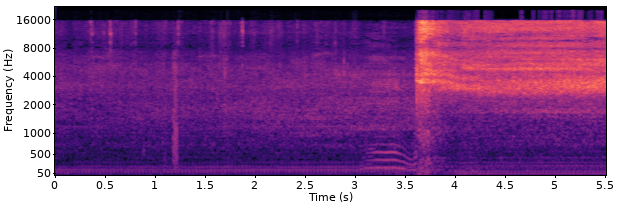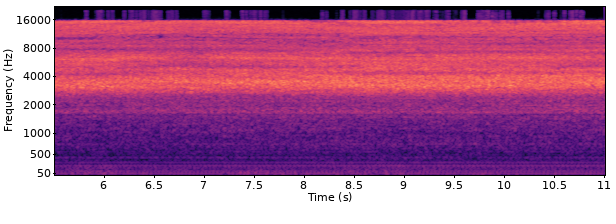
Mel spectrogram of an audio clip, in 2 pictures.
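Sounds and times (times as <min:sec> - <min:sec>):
gas engine running: 0:00.0 - 0:11.0
pressure washer jet hissing: 0:03.6 - 0:11.0.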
